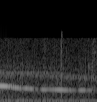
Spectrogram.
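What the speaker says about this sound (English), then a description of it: "That's the cry of a wolf." A wolf cries in a radio drama sound effect, a single long, thin howling tone that slides slightly downward, heard faint and alone with no voices.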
